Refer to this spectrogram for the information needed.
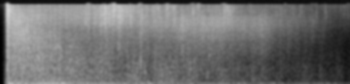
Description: grasping_hands_start.ogg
